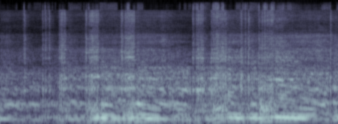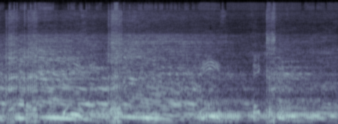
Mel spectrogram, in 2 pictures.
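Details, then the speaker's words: Yamaha Blaster two-stroke on its first start after a top-end rebuild, air box off: raspy blips rise and fall freely, extra loud and crackly without the air box, but it revs cleanly and runs fine. "yeah crazy that's because he don't got the air box on"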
